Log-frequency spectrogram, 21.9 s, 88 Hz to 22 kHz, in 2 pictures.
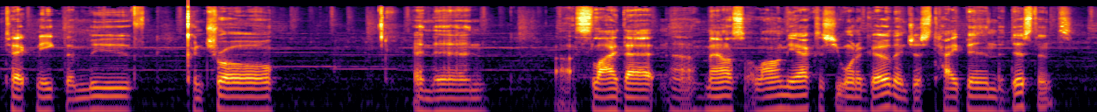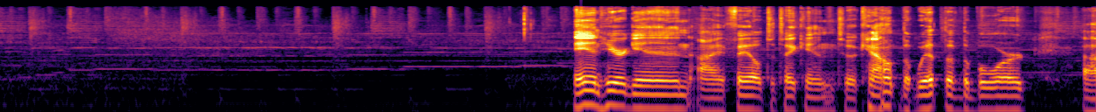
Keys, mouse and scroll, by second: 2.0 click, 2.6 ctrl+click, 14.7 8, 16.1 ', 16.2 Return, 18.1-18.6 scroll, 20.0 scroll down 6, 20.6 scroll, 20.9 scroll up 1, 21.0 ctrl+shift+r.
